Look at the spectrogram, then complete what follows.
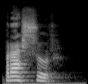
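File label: "broşür", Azerbaijani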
